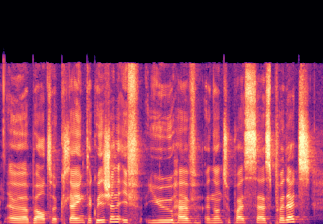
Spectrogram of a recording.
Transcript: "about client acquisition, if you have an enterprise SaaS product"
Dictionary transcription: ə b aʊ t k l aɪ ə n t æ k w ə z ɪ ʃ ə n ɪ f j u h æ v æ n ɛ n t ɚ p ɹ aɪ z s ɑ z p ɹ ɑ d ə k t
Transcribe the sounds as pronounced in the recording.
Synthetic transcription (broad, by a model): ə b aʊ t k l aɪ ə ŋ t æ k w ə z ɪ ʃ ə n ɪ f j u h æ v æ n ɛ n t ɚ p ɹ aɪ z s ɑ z p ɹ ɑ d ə k t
